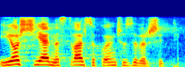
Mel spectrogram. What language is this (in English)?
Serbian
